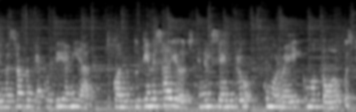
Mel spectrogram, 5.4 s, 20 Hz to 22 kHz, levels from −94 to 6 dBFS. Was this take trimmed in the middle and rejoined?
yes; 1 cut; at 1.6 s

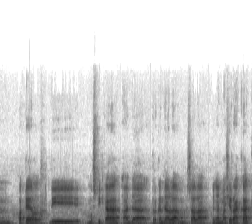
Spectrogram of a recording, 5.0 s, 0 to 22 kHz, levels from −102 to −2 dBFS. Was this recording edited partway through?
yes; 3 cuts; at 0.9 s, 2.8 s, 4.2 s

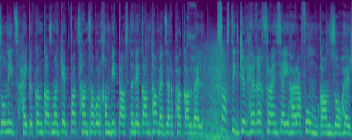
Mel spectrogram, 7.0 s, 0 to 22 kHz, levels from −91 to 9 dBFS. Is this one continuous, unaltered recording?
yes; 0 cuts

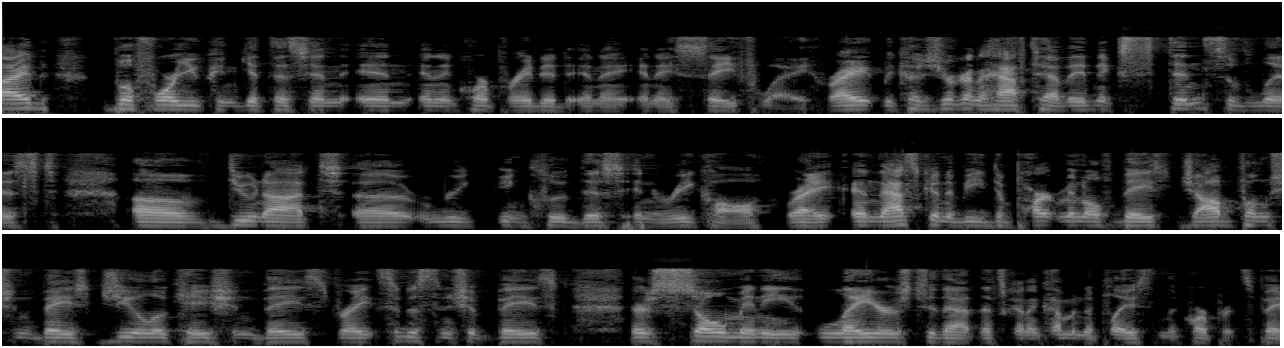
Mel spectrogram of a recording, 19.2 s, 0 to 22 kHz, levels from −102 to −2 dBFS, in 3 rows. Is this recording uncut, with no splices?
yes; 0 cuts

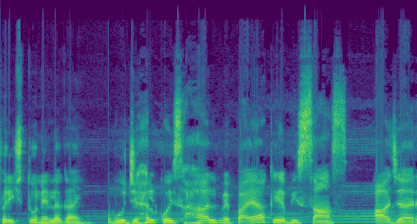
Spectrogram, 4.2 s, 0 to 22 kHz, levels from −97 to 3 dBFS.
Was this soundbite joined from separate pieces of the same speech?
yes; 1 cut; at 1.1 s

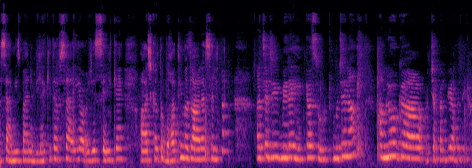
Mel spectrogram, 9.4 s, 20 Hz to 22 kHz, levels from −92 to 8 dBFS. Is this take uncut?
no; 1 cut; at 4.4 s

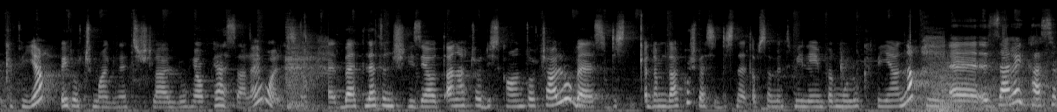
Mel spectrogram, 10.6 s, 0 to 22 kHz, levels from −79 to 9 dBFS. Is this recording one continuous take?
no; 2 cuts; at 3.3 s, 9.4 s

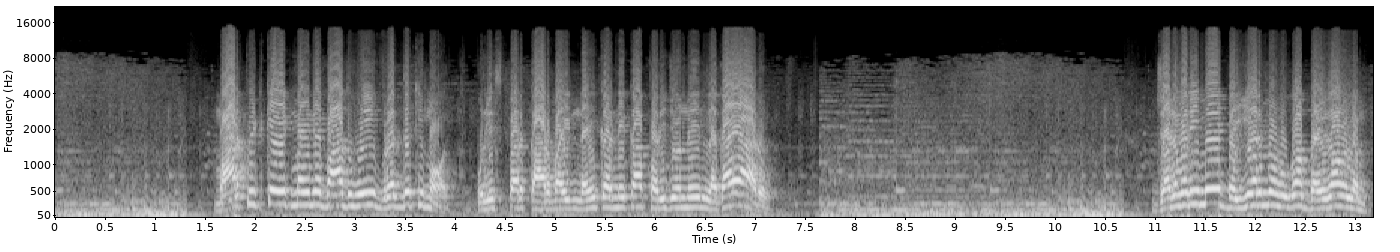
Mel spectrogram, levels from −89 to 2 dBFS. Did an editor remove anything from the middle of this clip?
yes; 1 cut; at 1.1 s

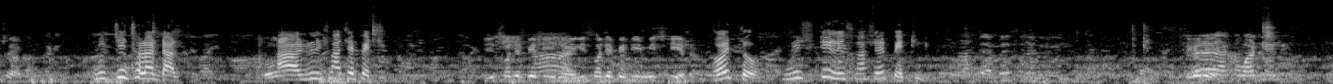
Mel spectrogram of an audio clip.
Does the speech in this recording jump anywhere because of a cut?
no; 0 cuts

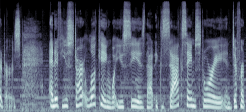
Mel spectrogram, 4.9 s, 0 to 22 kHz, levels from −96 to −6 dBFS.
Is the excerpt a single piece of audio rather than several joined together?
yes; 0 cuts

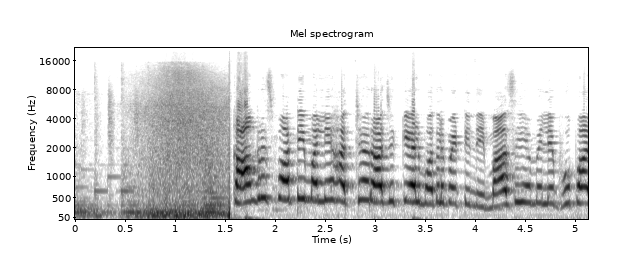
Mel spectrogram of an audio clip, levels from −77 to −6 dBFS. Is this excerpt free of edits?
no; 1 cut; at 1.5 s

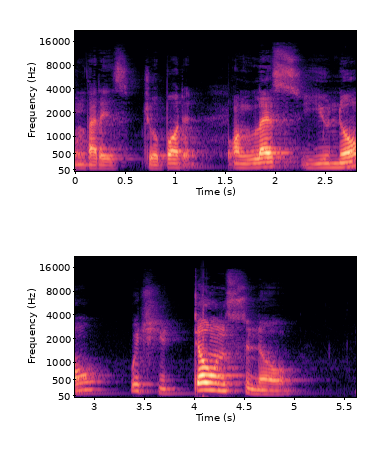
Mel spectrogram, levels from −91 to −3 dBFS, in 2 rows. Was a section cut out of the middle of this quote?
yes; 1 cut; at 1.5 s

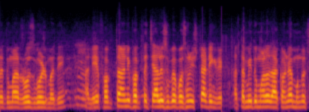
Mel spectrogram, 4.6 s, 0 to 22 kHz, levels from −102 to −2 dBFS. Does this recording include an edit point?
yes; 1 cut; at 3.3 s

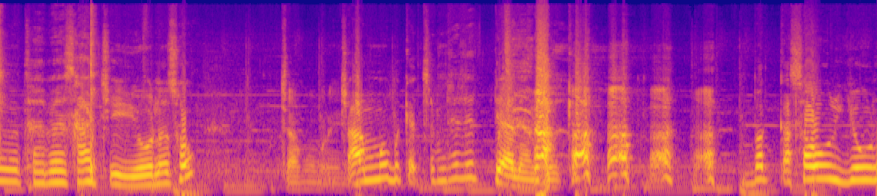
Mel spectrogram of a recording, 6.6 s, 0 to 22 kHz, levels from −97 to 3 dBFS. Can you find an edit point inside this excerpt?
no; 0 cuts

